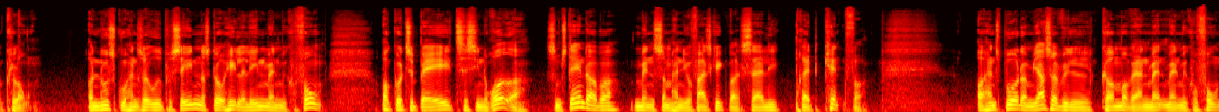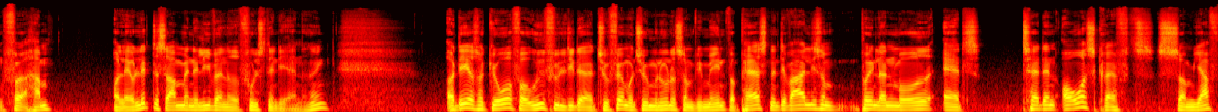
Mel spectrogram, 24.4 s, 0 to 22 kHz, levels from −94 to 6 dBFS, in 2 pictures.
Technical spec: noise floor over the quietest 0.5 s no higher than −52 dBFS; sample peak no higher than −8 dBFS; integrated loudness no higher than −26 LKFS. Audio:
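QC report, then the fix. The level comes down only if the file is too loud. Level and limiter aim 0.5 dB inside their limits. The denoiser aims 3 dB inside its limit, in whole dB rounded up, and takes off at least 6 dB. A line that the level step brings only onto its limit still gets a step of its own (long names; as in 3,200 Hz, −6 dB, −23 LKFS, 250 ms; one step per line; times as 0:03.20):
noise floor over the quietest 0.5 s −61 dBFS: in spec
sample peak −8.5 dBFS: in spec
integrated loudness −23.0 LKFS: out of spec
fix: level −3.5 dB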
